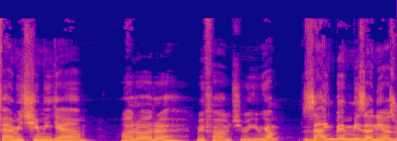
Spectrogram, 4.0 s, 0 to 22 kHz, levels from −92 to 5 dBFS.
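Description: No technical faults are audible anywhere in this recording.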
